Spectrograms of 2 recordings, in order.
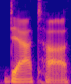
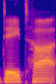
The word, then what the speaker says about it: Data: The name Data was intended to be pronounced Data throughout the series. Stewart said Data at the first table read, no one corrected him, and the British pronunciation was used across every episode that followed.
